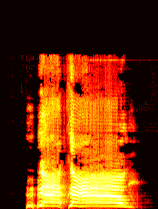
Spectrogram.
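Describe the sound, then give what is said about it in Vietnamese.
A powerful warrior gives an enraged, roaring scream: a few short, strained cries, then one long, sustained high howl that trails off. “Đây là âm thanh rống giận của một cường giả. Hắn mang theo sự không cam lòng, thế nhưng cũng chỉ có thể la hét như vậy, tiếp đó là nổ tung.”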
